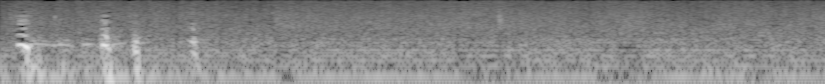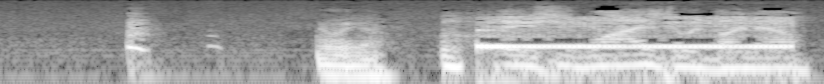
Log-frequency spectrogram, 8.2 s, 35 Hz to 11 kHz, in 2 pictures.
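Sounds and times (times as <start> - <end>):
faint hiss: 0.1 - 6.5
telephone dial tone: 6.5 - 8.1.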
